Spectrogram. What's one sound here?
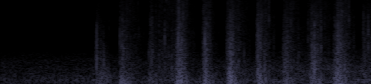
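Footsteps crunch over rocky ground at a steady pace.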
